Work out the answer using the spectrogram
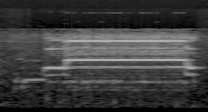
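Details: Micro quadcopter brushless motor, props off, spun from the Betaflight motors tab: a clean, steady high whistle rises quickly, holds even, then drops away. A healthy motor spinning freely, compared against one with a bearing issue.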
